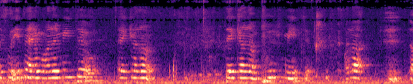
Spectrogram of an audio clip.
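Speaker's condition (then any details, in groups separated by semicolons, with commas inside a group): Cerebral palsy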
